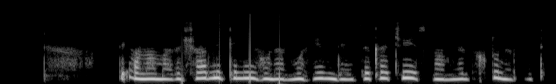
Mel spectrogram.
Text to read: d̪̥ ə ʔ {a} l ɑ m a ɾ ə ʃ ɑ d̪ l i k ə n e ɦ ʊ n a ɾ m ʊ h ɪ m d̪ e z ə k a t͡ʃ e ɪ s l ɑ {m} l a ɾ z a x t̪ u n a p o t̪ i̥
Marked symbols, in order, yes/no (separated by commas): yes, yes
